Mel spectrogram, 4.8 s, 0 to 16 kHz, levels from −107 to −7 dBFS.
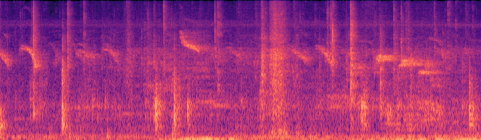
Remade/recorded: remade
